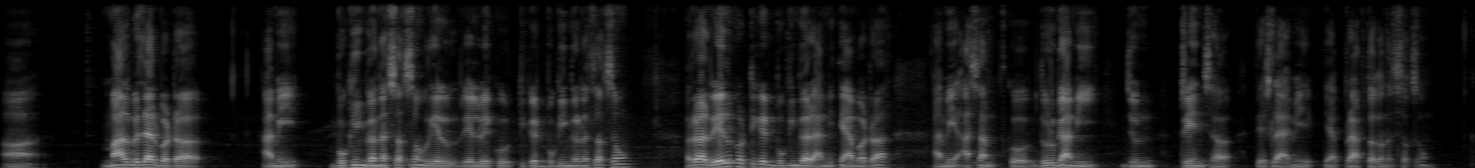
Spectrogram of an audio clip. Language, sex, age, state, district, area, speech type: Nepali, male, 60+, West Bengal, Jalpaiguri, rural, spontaneous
